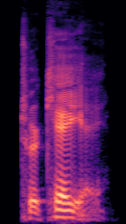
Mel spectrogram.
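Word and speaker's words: Türkiye: And the pronunciation goes to Turkeye.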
